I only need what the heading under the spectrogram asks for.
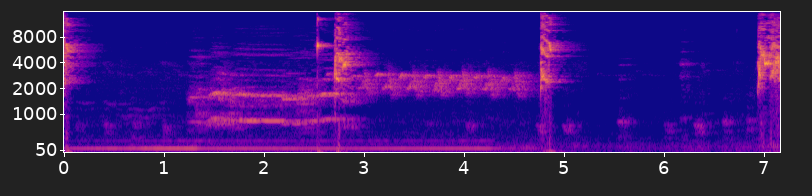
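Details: Fischer's lovebird mixing clearer whistled tones with a sustained wavering, buzzy trill, then sharp rasping chirps breaking through a low hum.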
